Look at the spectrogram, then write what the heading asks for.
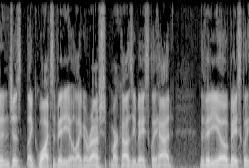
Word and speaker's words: Arash Markazi: Arash Markazi? Is that how you say it? Yeah, Arash Markazi.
